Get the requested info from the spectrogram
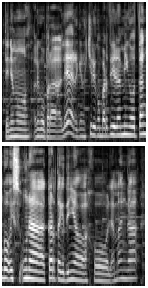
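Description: A man co-hosts the radio chat and introduces segments with enthusiasm. His voice sits a little high for a man, with faint music behind him. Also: fairly quick, a little mellow. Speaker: radio co-host.

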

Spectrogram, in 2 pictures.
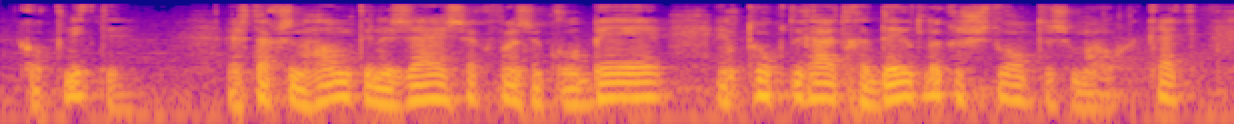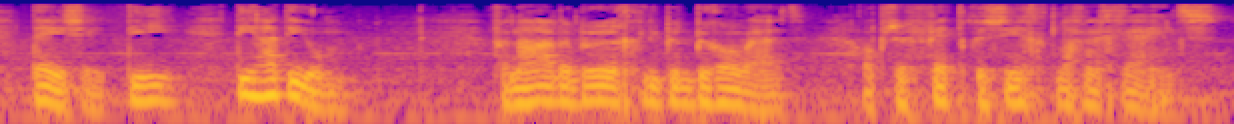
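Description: A man's voice: fairly low pitch, normal speed. A man reading a crime novel as an audiobook narrator, in scripted storytelling style. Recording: faint background noise.

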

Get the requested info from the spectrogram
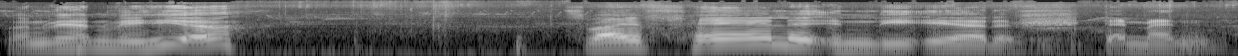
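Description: An actor playing a greedy, domineering giant in a German fantasy radio play, giving exacting commands. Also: male voice, medium pitch, expressive, very slow, darkish tone, slight background noise. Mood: bossy, exacting. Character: greedy, bossy male giant demanding his gold.

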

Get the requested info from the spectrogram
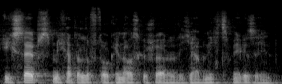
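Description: Radio drama: haunted narrator in mourning, deep, rough husky voice, grave storytelling. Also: male voice, quick pace. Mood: sombre recollection. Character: haunted, grieving man recounting his wartime loss.

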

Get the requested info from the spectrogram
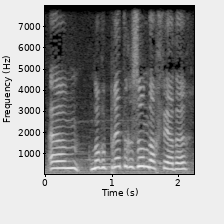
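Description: A woman's voice: very high-pitched, normal speed, warm tone, faint music behind. An actress playing an eager, polite female radio reporter in a radio drama, with formal, florid and emphatic delivery. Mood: polite, flustered.

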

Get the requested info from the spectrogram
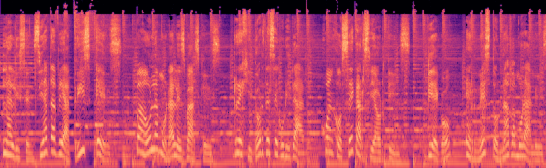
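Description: Lively Mexican woman announcer over music. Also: medium pitch, takes it slowly. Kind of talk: scripted radio credits narration.

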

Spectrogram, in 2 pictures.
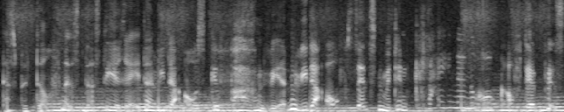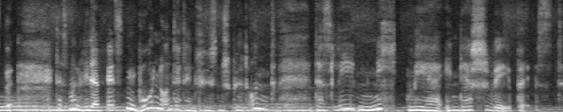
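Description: A woman's voice: a little high, animated, normal speed, close to an everyday voice. An actress playing an earnest, dreamy woman with courtly ideals, confiding lyrically in a radio drama monologue. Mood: wistful, reflective. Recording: music loud behind the voice. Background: loud music.

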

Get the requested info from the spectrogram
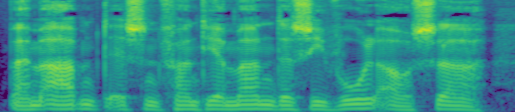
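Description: Low-voiced male radio play narrator. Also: fairly even intonation, no room sound, studio quality. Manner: measured, scripted storytelling.

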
